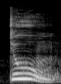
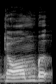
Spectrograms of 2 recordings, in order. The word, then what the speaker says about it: tomb: TOMB, ടൂം എന്നാണ് ഉച്ചാരണം, ടൂം എന്നാണ്, ടോംബ് അല്ല.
